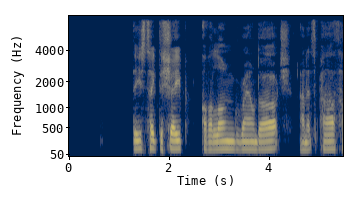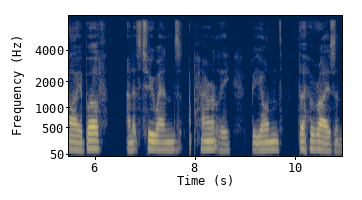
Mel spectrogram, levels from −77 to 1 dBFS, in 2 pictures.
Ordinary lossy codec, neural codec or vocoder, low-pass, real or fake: AAC, 32 kbps; none; 7.2 kHz; real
